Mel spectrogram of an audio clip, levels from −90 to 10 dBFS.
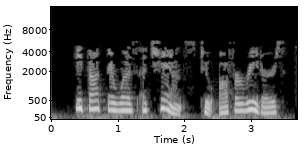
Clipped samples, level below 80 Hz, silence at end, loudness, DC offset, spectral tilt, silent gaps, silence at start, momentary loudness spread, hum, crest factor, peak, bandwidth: under 0.1%; -42 dBFS; 0.25 s; -17 LUFS; under 0.1%; -11 dB/octave; none; 0 s; 8 LU; none; 16 dB; -2 dBFS; 5.8 kHz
